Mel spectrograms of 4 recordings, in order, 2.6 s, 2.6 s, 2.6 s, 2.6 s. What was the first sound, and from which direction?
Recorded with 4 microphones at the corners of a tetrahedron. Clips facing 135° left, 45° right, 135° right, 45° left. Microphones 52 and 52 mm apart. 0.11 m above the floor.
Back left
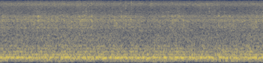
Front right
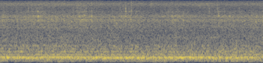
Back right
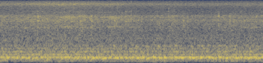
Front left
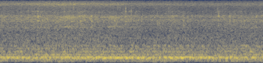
Only background noise.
